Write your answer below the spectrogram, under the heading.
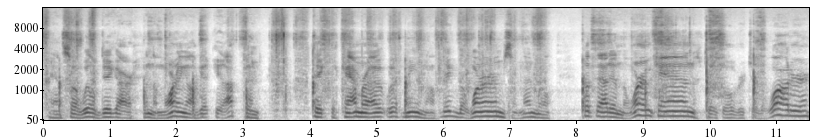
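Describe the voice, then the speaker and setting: Speaking at a fairly slow pace, a man uses an ordinary speaking voice at medium pitch with lively intonation. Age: 60s. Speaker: cooking channel host. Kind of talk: casual cooking vlog chat.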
